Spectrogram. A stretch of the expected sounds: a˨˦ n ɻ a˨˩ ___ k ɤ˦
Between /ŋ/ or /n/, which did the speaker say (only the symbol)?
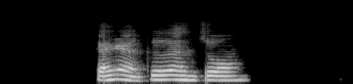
n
